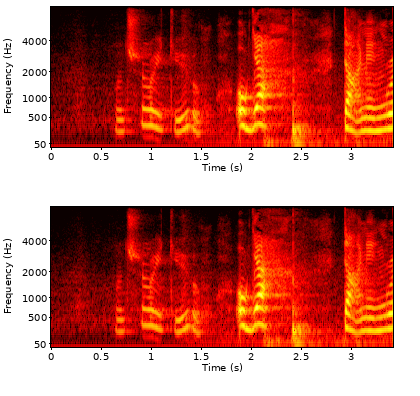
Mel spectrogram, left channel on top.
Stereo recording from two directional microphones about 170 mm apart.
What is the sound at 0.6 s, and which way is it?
A child's voice, 10° left (ahead or behind).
